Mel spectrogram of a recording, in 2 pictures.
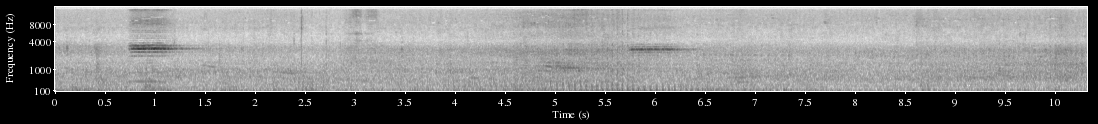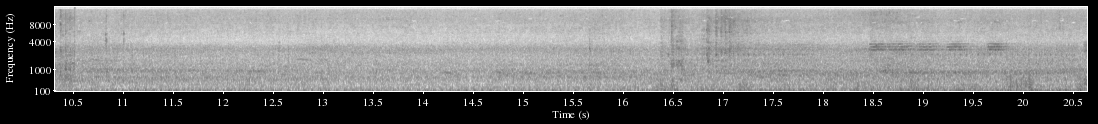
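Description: A vehicle horn beeps briefly a few times.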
